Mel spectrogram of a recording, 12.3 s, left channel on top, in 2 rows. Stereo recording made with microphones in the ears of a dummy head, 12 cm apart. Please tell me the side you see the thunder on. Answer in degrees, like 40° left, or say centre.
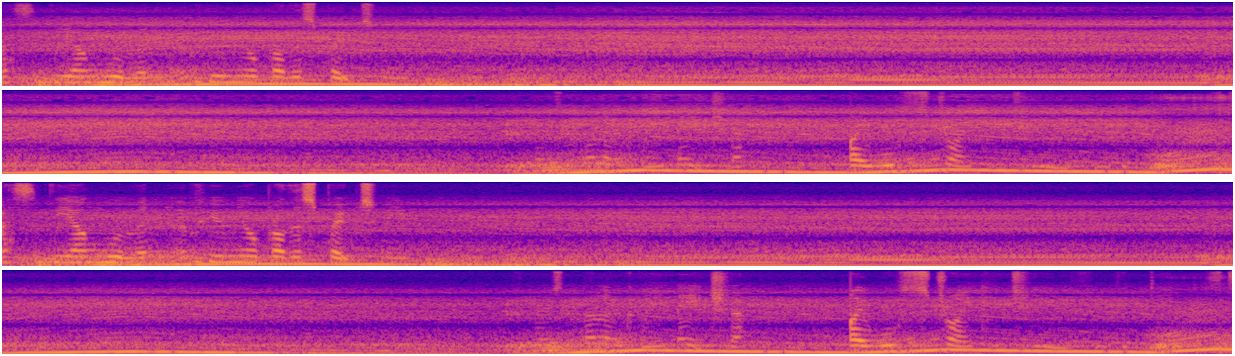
40° left.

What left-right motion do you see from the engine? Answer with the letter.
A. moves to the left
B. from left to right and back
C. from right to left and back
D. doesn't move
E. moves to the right
D.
